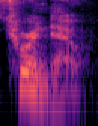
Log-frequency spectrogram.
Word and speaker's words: Turandot: right there's nowhere in Toscanini said it was tendo uh it's rumored that Pini pronounced it tendo the first the woman that premiered the role tendo it's not tendot it's not tendot it's tendo let's just get that out of the way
